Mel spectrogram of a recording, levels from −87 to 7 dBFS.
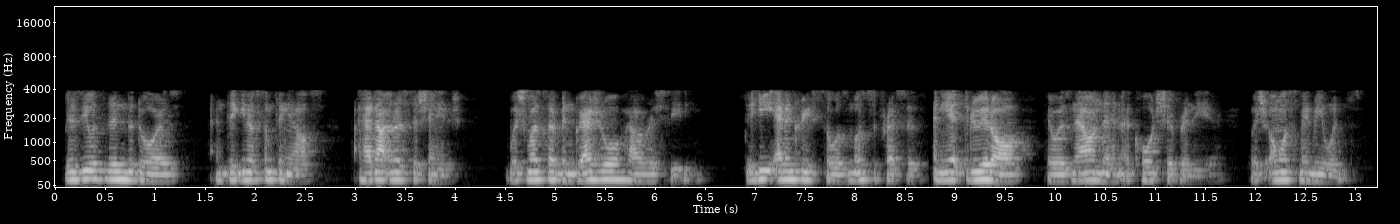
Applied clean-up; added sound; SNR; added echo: none; none; none; none.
